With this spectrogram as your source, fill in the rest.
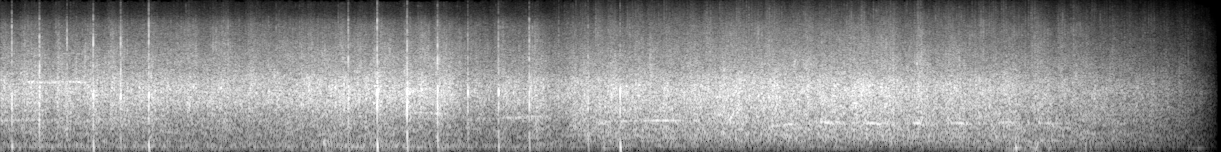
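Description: A large audience claps and applauds loudly.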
